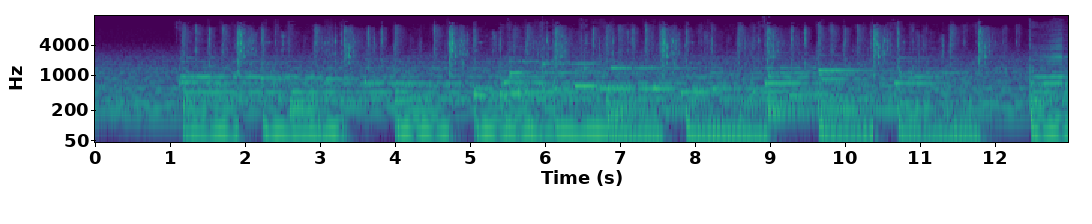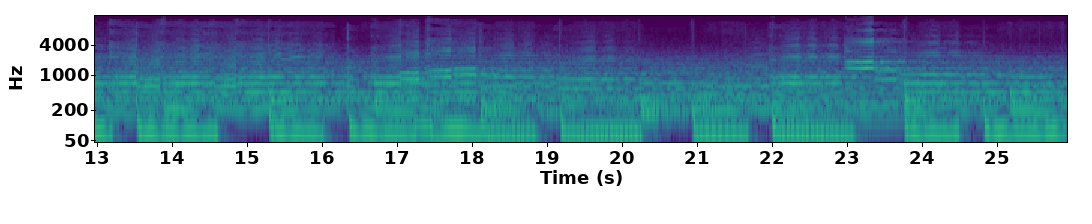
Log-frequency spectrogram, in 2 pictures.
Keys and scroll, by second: 2.0 Up, 13.5 ctrl+v, 21.9 ctrl+v.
